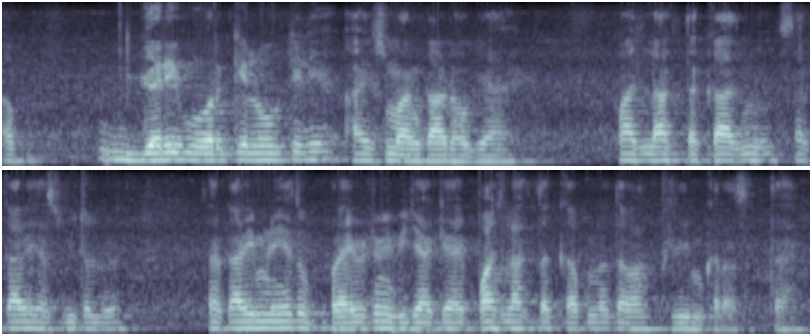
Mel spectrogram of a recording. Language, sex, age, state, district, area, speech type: Hindi, male, 30-45, Uttar Pradesh, Ghazipur, urban, spontaneous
